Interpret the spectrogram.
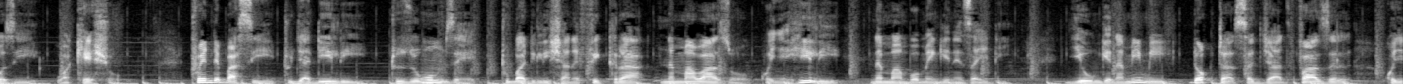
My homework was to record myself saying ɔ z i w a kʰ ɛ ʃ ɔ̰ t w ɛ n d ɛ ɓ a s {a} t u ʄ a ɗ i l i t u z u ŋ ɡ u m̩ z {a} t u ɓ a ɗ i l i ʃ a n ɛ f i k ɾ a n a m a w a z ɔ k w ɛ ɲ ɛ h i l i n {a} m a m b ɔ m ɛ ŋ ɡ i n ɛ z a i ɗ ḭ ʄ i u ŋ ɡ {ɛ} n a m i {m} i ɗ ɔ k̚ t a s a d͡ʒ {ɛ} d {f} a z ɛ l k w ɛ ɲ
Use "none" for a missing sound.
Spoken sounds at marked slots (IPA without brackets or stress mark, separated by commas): i, ɛ, a, ɛ, m, a, f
